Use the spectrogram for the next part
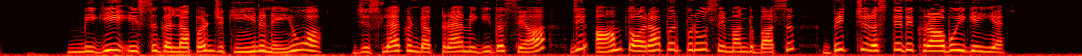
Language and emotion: Dogri, surprised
